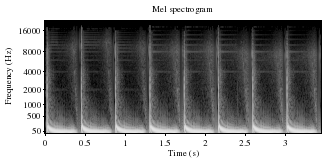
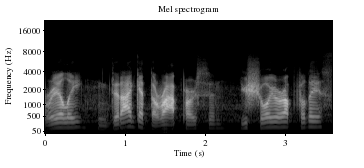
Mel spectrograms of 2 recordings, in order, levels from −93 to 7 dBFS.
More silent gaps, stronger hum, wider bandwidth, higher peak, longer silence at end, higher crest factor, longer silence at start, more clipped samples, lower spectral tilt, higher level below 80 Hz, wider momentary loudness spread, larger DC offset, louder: neither; neither; first, 10.5 kHz vs 6 kHz; first, 0 dBFS vs -6 dBFS; second, 0 s vs 0.15 s; second, 10 dB vs 22 dB; about the same, 0 s vs 0 s; neither; first, -7 dB/octave vs -1.5 dB/octave; first, -10 dBFS vs under -90 dBFS; second, 1 LU vs 17 LU; neither; first, -15 LUFS vs -27 LUFS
